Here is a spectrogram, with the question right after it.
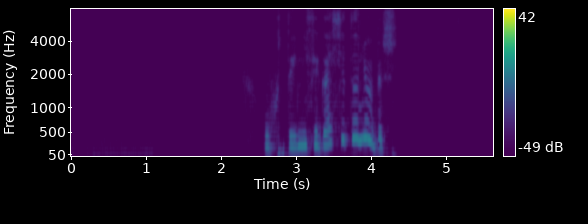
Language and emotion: Russian, positive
